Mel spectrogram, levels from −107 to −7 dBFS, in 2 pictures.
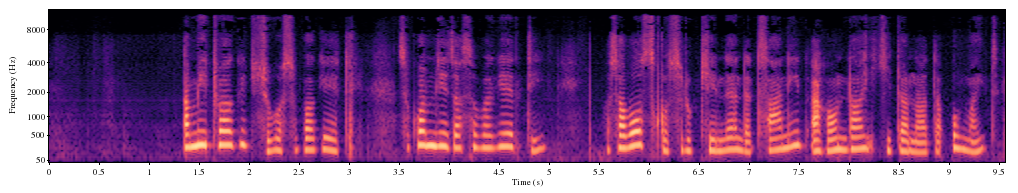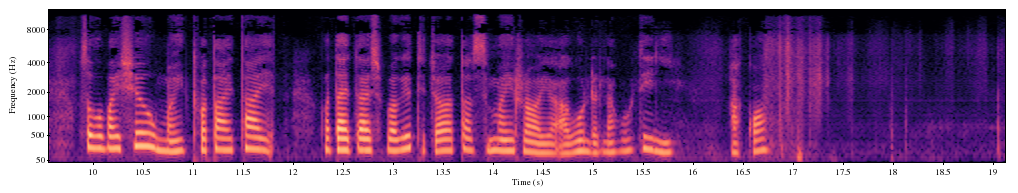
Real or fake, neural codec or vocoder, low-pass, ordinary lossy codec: fake; codec, 24 kHz, 0.9 kbps, DualCodec; 10.8 kHz; MP3, 48 kbps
